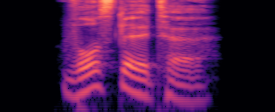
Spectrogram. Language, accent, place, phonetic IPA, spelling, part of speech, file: German, Germany, Berlin, [ˈvʊʁstl̩tə], wurstelte, verb, De-wurstelte.ogg
- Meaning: inflection of wursteln: 1. first/third-person singular preterite 2. first/third-person singular subjunctive II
